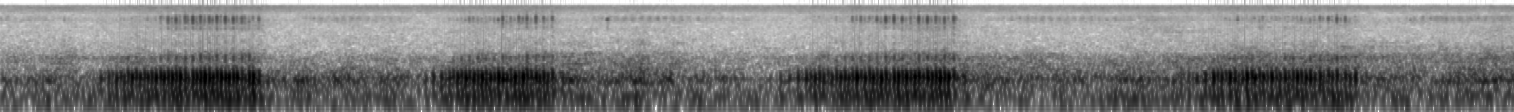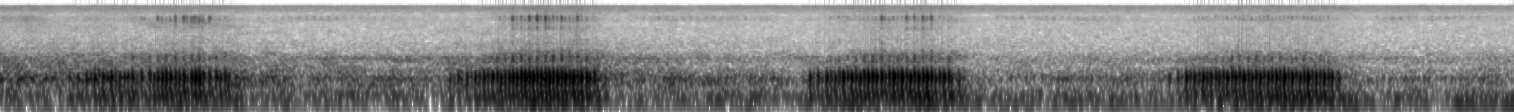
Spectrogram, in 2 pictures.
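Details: Continuous low purr from a domestic cat, rhythmic rumbling bursts rising and falling about every one and a half seconds, around ten breath cycles, faint airy hiss on each surge, quiet background.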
